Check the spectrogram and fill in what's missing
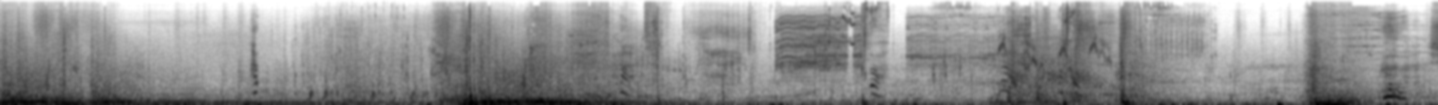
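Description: Confringo blasting spells explode in Hogwarts Legacy, several deep booming blasts and crackling impacts scattered through a noisy battle, with character voices speaking over the action.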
